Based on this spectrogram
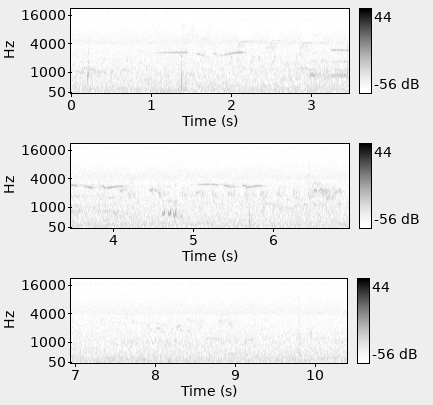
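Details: On a farm in the evening, domestic turkeys search for food, giving whistled, slurred calls that fall in pitch and repeat several times, with a burst of gobbling in the middle and a constant hiss behind.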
